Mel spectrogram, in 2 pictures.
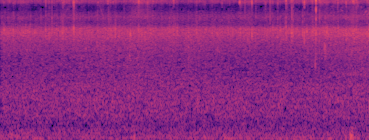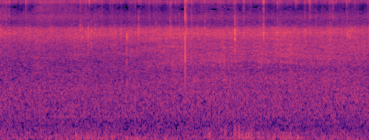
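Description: Steady rain falls outdoors in Columbus, Ohio, a constant broadband hiss of drops on surfaces with a few louder drips and taps, no voices.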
